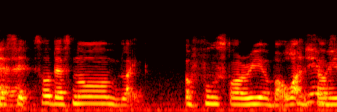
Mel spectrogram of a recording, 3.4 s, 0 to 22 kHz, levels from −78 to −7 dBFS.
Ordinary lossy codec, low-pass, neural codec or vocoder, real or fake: Opus, 32 kbps; 7.2 kHz; none; real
